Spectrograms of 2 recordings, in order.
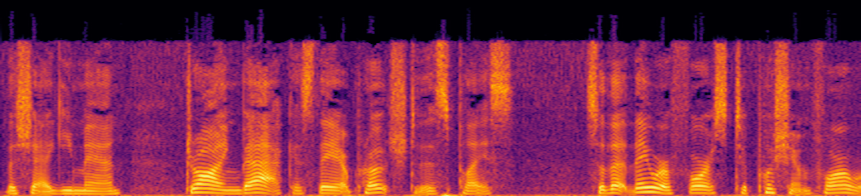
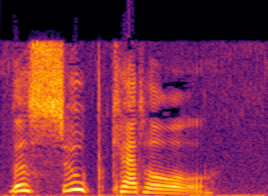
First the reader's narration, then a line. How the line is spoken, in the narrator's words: yelled the Scoodlers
